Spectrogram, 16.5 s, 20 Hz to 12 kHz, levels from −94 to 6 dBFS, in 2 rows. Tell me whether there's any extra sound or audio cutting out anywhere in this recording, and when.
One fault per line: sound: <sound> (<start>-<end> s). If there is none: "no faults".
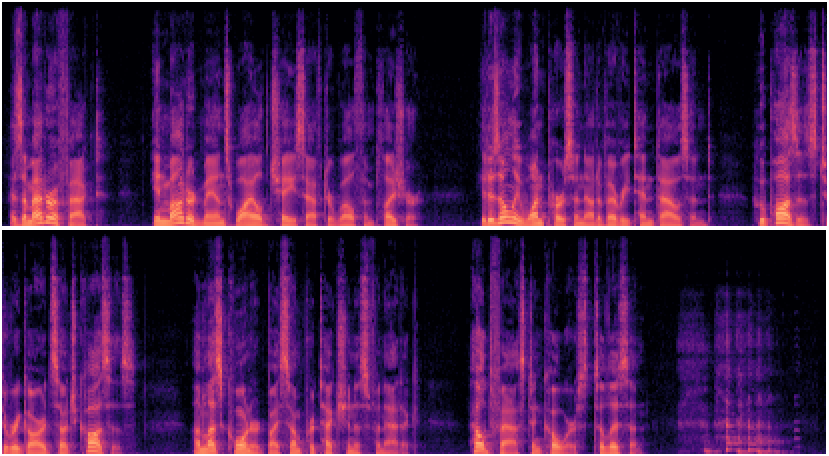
sound: laugh (15.0-16.2 s)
